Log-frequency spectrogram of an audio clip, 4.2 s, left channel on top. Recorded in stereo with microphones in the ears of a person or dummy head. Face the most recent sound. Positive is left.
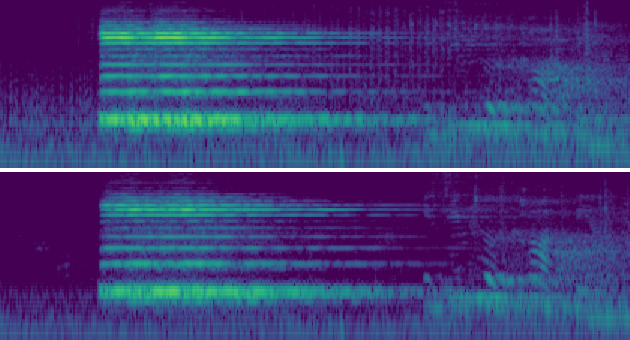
turn(degrees=-30)  # may be behind; listen again after turning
